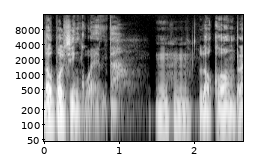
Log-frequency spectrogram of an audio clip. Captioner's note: speaking In Foreign Language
